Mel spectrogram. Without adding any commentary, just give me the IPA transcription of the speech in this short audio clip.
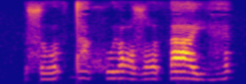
sʊː˩˥θda̤˥˨xʷ jʊː˧˩zˤʉ˧˩θaː˥˨jɛ̤˧˥

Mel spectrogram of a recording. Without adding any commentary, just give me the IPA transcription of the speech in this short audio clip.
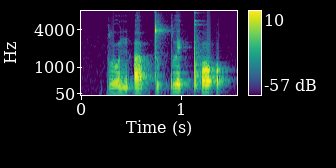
plo˨˩nʔa˨˩p̚ tu˥˩k̚ple˥˩k̚ pʰɔ˥˩ʔ

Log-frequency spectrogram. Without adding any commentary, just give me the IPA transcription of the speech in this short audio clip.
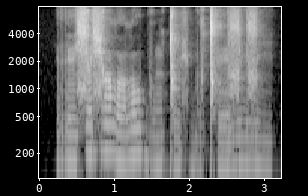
re˨ɕɐ˦ɕɵ˦y̯lˠʉ˨ lˠu˦bu˨m ǀu˨çbu˨ǀʰe˨ ɮi˨ɮi˨

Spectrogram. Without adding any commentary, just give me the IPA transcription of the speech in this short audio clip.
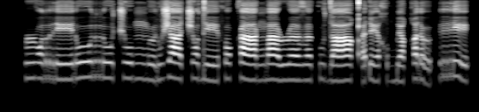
ɹɔreː ɾoːroːt͡ʃoː ŋ͡mɵɾuʒaː t͡ʃɔdeːθɔ kaːŋ͡maː ɹɜɣɜ kudaː qʼeɗeːχuɡ͡be qɜɾɵ | re

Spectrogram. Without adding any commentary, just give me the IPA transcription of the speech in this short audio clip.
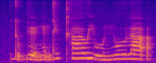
dṵ˦˨ɡḛ˦˨ɪ̯nĩ˦˨ di˦kʰa˦ʊ̯ju˨ ɲo˦ʊ̯lä˦ʔ

